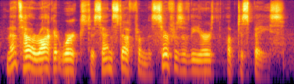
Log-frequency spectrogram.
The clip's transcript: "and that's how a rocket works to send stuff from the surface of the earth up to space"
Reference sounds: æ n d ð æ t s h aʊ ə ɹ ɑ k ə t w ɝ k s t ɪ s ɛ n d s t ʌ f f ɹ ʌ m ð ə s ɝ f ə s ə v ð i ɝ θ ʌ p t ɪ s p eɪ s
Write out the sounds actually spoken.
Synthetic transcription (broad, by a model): n ð æ t s h aʊ ə ɹ ɑ k ə t w ɝ k s t ɪ s ɛ n d s t ʌ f f ɹ ʌ m ð ə s ɝ f ə s ə v ð i ɝ θ ʌ p t ɪ s p eɪ s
